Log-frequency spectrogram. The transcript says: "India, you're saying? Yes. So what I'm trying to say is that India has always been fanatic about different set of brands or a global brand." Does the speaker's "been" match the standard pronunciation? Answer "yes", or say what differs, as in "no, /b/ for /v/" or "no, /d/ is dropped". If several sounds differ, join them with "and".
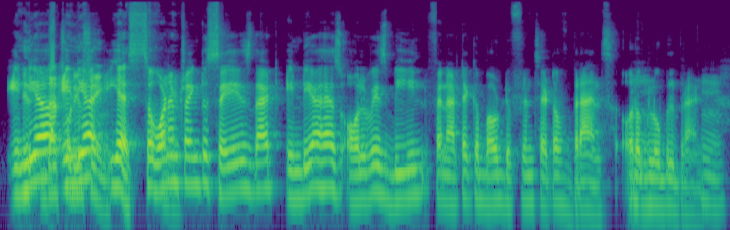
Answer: yes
